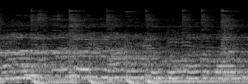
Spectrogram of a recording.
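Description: A woman singing into a microphone over backing music, with a regular kick-drum beat, held bass notes and light cymbal ticks.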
